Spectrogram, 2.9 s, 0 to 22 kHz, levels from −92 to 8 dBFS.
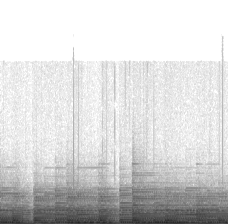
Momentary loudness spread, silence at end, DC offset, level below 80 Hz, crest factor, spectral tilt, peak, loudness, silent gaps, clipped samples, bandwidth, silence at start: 3 LU; 0 s; under 0.1%; -38 dBFS; 12 dB; -9.5 dB/octave; 0 dBFS; -14 LUFS; none; under 0.1%; 6.2 kHz; 0 s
